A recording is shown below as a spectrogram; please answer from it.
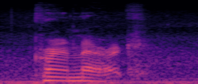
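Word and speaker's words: Crianlarich: little adventure okay so this is crayon laric they pronounce it and it's the original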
